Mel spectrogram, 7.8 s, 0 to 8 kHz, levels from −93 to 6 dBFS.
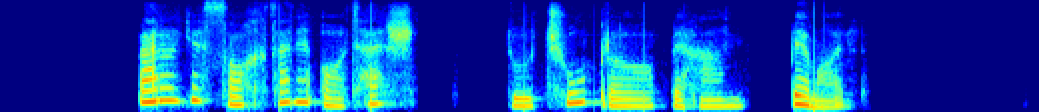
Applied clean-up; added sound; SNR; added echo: none; none; none; none.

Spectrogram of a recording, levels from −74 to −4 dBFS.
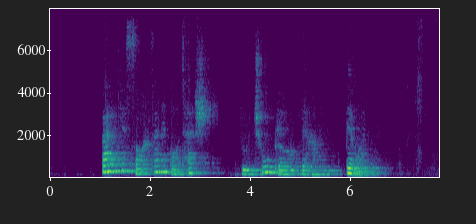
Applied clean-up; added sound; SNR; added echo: neural separator model SepFormer DNS4.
